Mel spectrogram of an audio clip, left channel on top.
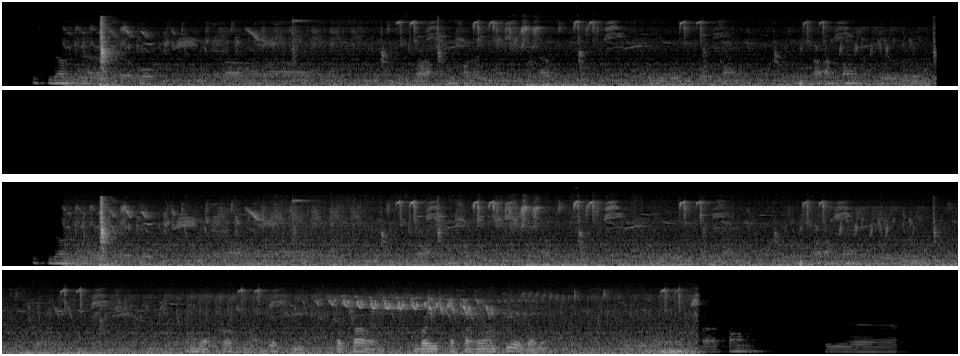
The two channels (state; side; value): drops out; left; at 9.3 s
